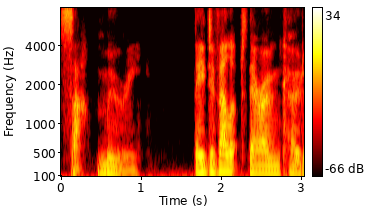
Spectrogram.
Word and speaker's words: samurai: These warriors would come to be known as samurai pronounced sa muri.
